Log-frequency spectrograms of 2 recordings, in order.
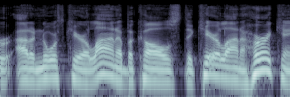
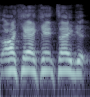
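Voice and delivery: higher-pitched mock of the radio guy; put-on voice quoting the host; imitating radio host; 7 semitones higher than usual. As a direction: mimic an exasperated caller-hater, pitched up. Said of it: "How about when the guy goes".

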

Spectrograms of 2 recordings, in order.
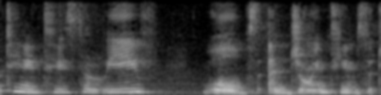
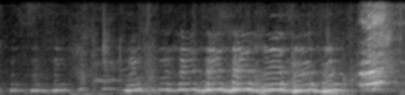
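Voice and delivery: a high, bright laugh breaking out; amused high laugh; high burst of laughter; 11 semitones higher than usual. Real, not acted. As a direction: laugh hard at the joke. Laughs at the Liverpool joke.

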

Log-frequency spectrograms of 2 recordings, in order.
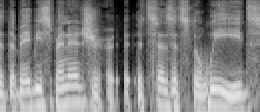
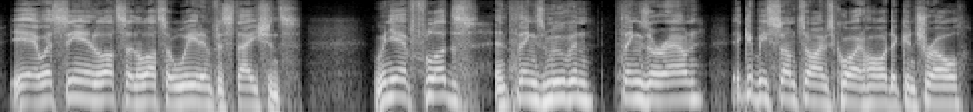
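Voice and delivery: higher put-on Australian accent; mock Australian farmer; 7 semitones higher than usual. Host voicing an Australian expert with a put-on accent.

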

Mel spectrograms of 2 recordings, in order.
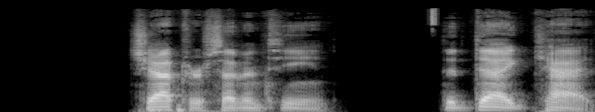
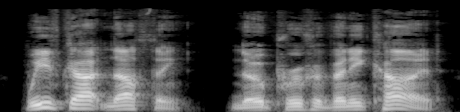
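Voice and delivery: higher, louder bitter listing; 5 semitones higher, 5 dB louder than usual. A narrator's reading. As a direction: drive each point home bitterly. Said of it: "Dina interrupted bitterly".

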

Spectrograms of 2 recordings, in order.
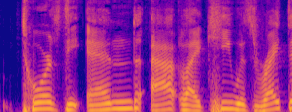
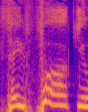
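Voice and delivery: high-pitched goading call; imitated stage call-out; 10 semitones higher than usual. Rapper goading the crowd, imitated call-out. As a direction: egg the crowd on in raised pitch.

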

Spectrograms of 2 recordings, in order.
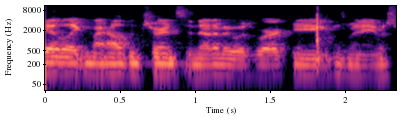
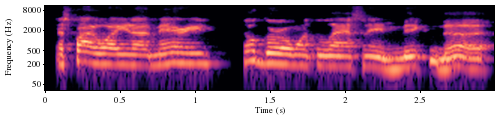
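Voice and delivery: higher-pitched imitation of a teasing old lady; Tony; 9 semitones higher than usual. Insurance agent mocking caller's surname, imitated teasing. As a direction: needle him like a cheeky older phone agent.

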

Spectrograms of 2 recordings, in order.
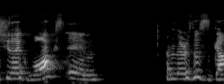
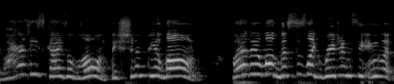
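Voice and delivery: higher, incredulous questioning; mock baffled; 8 semitones higher than usual. A reader puzzling over why the couple is left alone, higher scandalized tone. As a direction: raise the voice in scandalized disbelief.

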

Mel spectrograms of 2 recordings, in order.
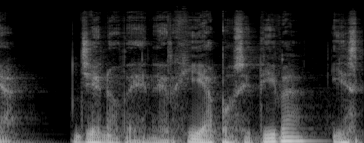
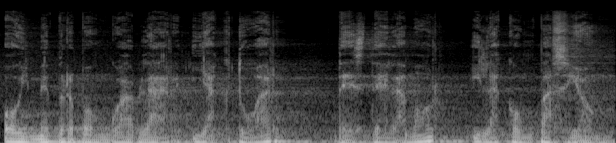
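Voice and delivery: ordinary talk

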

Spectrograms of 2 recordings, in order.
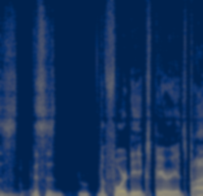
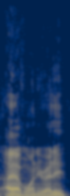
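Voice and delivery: normal talking voice

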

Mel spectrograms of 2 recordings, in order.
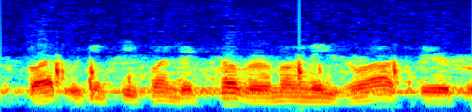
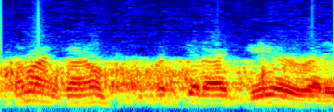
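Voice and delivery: urgent raised voice over engine noise; calling over engine; 10 semitones higher than usual. Acted. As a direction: shout orders above the plane. Shouting over plane engine.

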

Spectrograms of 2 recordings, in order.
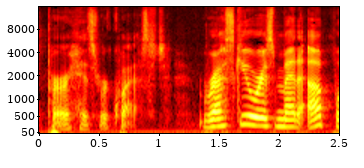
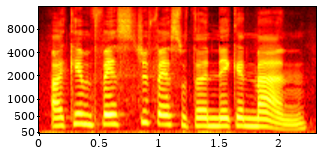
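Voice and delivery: higher-pitched put-on French accent; 5 semitones higher than usual. Showing the co-host how the Frenchman sounds, French accent. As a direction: read it as a cartoon Frenchman. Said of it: "I can't do a French accent to save my life".

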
